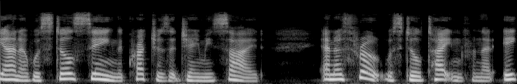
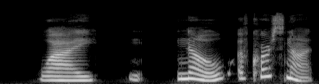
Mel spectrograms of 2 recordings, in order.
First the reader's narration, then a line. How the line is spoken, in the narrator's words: stammered Pollyanna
